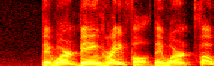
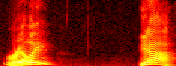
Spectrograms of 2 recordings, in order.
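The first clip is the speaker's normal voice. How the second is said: mock surprise; 6 semitones higher, slower than usual. Incredulous exchange, player and coach.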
